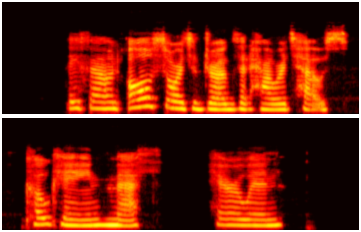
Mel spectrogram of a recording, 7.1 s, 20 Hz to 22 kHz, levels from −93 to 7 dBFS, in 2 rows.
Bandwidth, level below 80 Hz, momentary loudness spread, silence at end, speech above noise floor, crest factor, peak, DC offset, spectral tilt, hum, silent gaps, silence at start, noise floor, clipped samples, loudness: 8 kHz; -74 dBFS; 11 LU; 0.75 s; over 68 dB; 18 dB; -4 dBFS; under 0.1%; -3.5 dB/octave; none; none; 0.65 s; under -90 dBFS; under 0.1%; -22 LUFS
